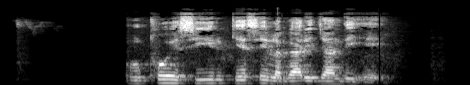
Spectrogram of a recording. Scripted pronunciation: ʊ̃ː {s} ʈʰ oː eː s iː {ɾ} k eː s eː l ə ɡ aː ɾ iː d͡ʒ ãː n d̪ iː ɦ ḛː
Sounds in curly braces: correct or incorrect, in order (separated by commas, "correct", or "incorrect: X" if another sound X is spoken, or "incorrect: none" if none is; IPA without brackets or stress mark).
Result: incorrect: none, correct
